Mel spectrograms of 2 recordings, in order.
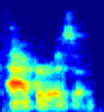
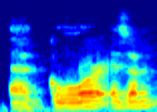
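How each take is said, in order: First: The stress is on the first syllable. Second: The stress is on the second syllable. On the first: "he would occasionally pronounce it agorism" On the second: "kind of a focus on the gore section"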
